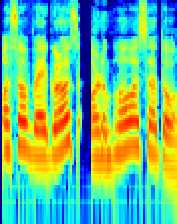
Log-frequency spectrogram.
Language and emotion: Goan Konkani, neutral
